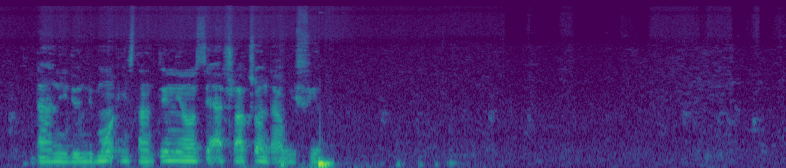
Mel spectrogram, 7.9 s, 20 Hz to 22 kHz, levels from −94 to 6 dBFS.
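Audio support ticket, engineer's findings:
Drift correction step, 4.40 to 6.21 s: speech runs 5.9% fast and about a semitone sharp, then snaps back. Likely clock-sync resampler stepping rate to rebalance buffer. Spectrogram: harmonics jump upward as a block, drop at 6.21 s.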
